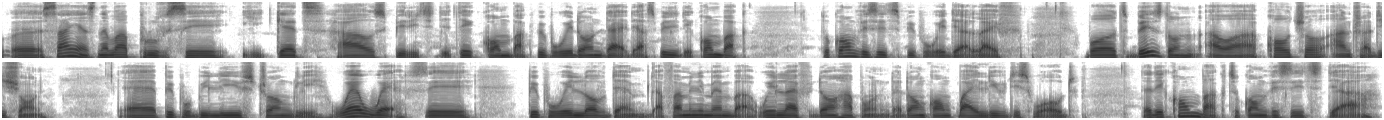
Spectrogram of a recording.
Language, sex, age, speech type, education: Nigerian Pidgin, male, 30-45, spontaneous, tertiary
